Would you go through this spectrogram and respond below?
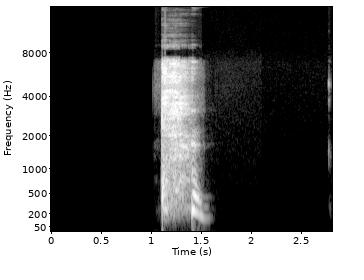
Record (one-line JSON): {"cough_length": "2.8 s", "cough_amplitude": 29314, "cough_signal_mean_std_ratio": 0.28, "survey_phase": "beta (2021-08-13 to 2022-03-07)", "age": "45-64", "gender": "Female", "wearing_mask": "No", "symptom_none": true, "smoker_status": "Never smoked", "respiratory_condition_asthma": false, "respiratory_condition_other": false, "recruitment_source": "REACT", "submission_delay": "1 day", "covid_test_result": "Negative", "covid_test_method": "RT-qPCR", "influenza_a_test_result": "Negative", "influenza_b_test_result": "Negative"}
